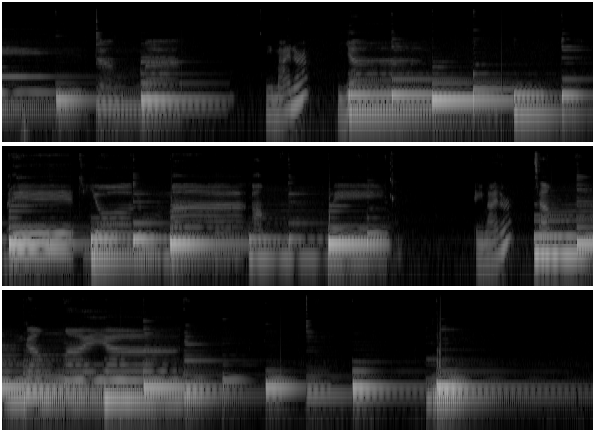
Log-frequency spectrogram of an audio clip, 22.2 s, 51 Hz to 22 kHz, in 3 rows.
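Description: Ukulele fingerpicked slowly in a 1-3-2-4 string pattern on A minor and E minor chords, each plucked note ringing out, with a woman's voice singing a Sanskrit mantra softly over it. The playing stops briefly twice before picking up again.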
